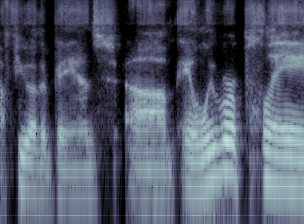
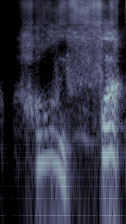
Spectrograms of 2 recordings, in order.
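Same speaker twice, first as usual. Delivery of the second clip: whispered amazement; 8 dB quieter, slower than usual. Retold or imitated. Retold amazement, Alice remembered him.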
